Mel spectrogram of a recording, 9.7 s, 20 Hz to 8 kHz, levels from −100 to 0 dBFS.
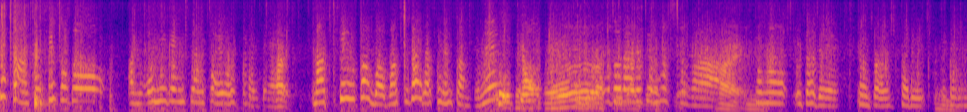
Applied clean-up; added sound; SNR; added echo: neural mask model RNNoise.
